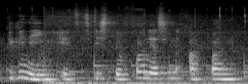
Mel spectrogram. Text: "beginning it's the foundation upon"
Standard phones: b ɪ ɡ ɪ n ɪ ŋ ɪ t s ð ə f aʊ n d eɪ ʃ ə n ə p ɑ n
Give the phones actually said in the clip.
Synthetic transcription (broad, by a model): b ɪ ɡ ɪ n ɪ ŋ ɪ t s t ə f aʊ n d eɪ s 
